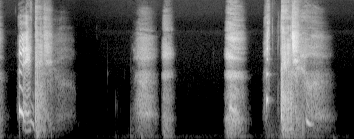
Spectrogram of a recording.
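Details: Female's typical morning sneezing fit on a bad allergy day, triggered by dust: a sharp inward gasp, then several forceful sneezes in quick succession.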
